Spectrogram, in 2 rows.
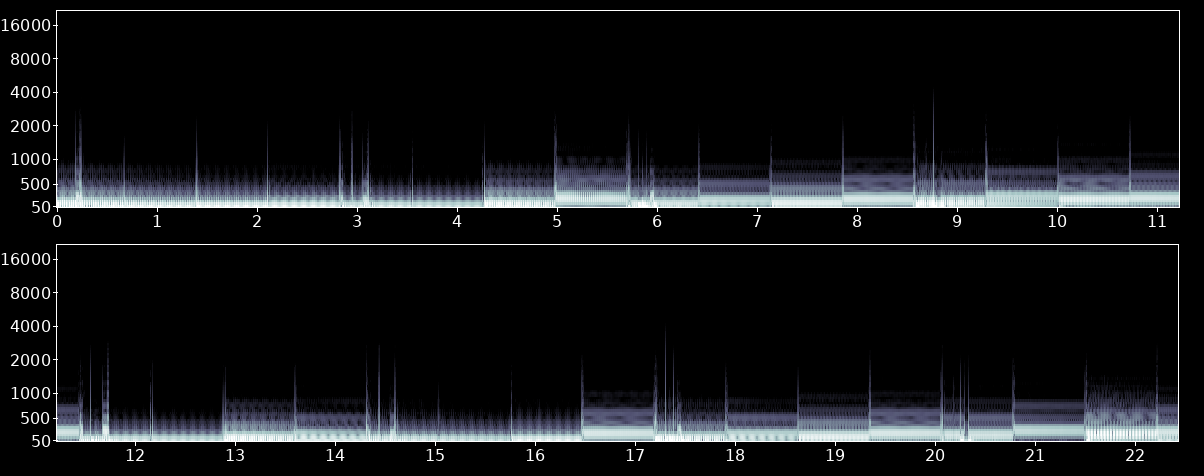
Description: sid MOS 6581

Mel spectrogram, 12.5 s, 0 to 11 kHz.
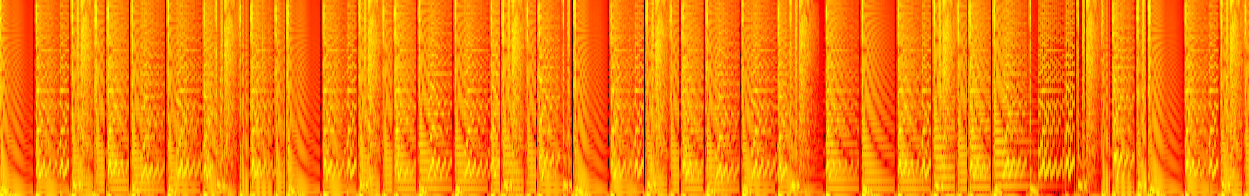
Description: Jazzy Mood, MOS6581R4

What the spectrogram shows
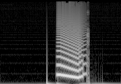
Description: Space Gun

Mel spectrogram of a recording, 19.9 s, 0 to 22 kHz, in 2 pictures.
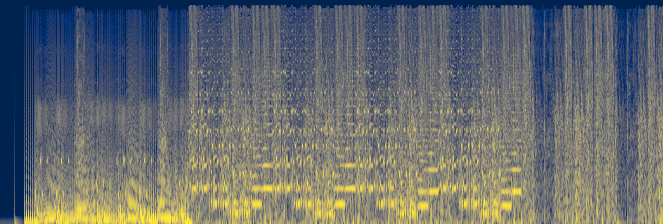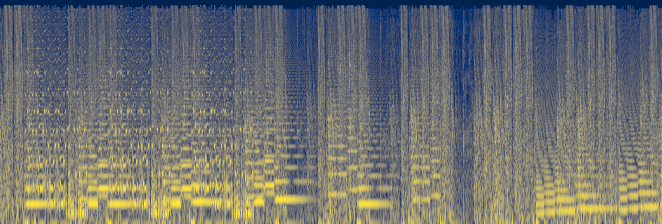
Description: Train in Love, CSG8580R5; hvsc

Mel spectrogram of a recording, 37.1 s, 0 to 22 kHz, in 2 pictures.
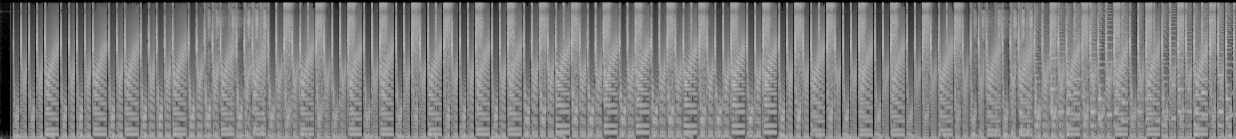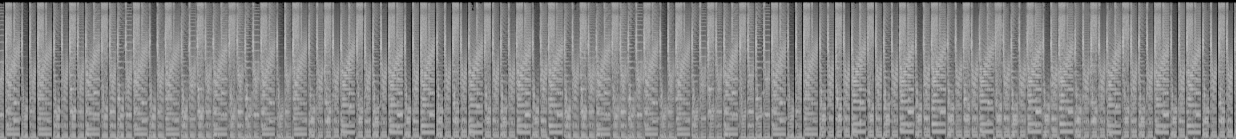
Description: Techno, sid CSG8580R5

